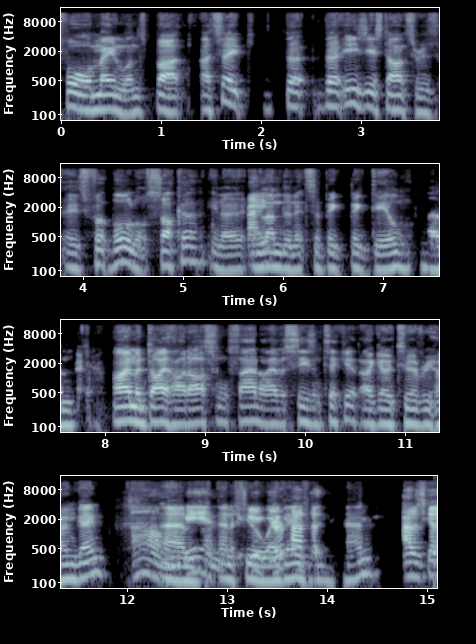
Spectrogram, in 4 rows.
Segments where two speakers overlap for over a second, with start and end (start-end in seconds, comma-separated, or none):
12.3-14.0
